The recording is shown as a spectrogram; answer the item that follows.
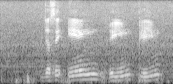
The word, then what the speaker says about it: ह्रीं: ह्रीम महालक्ष्मी का बीज मंत्र, उसमें जो बिंदी ऊपर है उसको मकार में बोला जाएगा, ह्रीम। और क्ली के ऊपर जो बिंदी है उसको भी मकार में बोला जाएगा, क्लीम। एंग, ह्रीम, क्लीम, चामुंडा यई विचे।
